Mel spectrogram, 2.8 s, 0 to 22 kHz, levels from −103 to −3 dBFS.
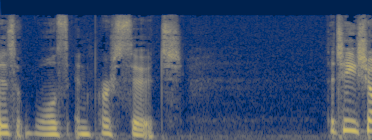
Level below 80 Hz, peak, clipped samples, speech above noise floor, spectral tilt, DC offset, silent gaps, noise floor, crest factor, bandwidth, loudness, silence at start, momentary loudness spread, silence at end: -62 dBFS; -10 dBFS; under 0.1%; 36 dB; -3.5 dB/octave; under 0.1%; none; -65 dBFS; 22 dB; 14 kHz; -31 LUFS; 0 s; 8 LU; 0 s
